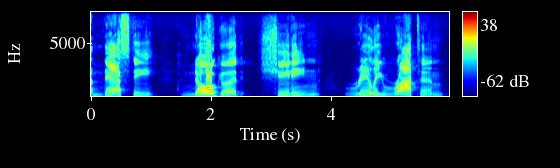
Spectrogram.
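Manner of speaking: slow, loud, every insult punched; emphatic list. Acted. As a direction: drag out each word of the list to hammer it in. Child sermon, villain described emphatically.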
